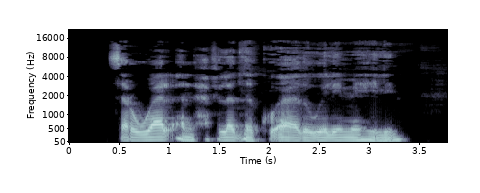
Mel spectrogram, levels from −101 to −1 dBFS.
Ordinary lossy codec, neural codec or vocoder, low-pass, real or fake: MP3, 64 kbps; vocoder, 44.1 kHz, 128 mel bands every 256 samples, BigVGAN v2; 14.4 kHz; fake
